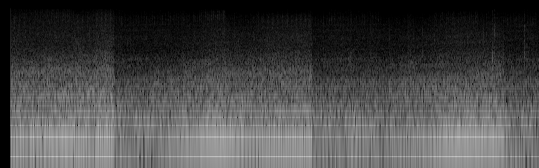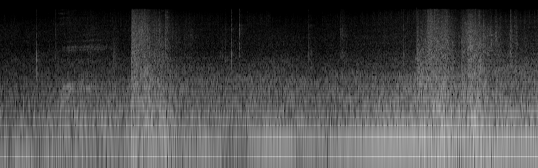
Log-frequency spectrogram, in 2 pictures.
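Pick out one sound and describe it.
A truck engine revs and labours as it climbs.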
